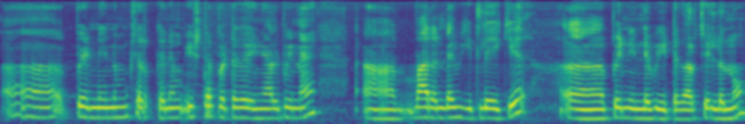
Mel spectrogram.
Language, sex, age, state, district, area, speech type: Malayalam, female, 45-60, Kerala, Ernakulam, rural, spontaneous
